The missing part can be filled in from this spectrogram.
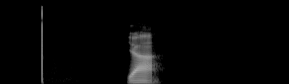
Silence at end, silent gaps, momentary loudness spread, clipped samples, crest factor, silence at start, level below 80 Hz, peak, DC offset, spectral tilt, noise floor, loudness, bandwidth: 1.35 s; none; 14 LU; under 0.1%; 34 dB; 1.3 s; -68 dBFS; 0 dBFS; under 0.1%; -3 dB/octave; -76 dBFS; -29 LUFS; 16.5 kHz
